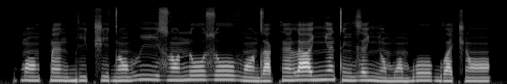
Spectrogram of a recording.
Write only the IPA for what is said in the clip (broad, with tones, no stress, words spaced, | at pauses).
ɓɔ̃˨k͡pɛ̃˨ɡ͡bi˨t͡ʃi˨ dɔ̃˨ viː˦˨zɔ̃˧noː˦zoː˦ vɔ̃˨da˨ kɛ̃˧laː˦ɲɛ̃˦ tĩ˧ɣɛ˦ɲɔ̃˨bɔ̃˨ boː˦ɡʷa˧t͡ʃɔ̃˧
